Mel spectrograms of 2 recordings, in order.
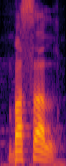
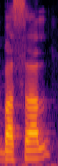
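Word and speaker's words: بصل: পেঁয়াজকে বাসাল, পেঁয়াজের সঠিক আরবি হচ্ছে বাসাল। তো আবার সৌদি আরবে বলে থাকে বসাল বা বসল, বসল বা বাসাল। উচ্চারণ এক এক ডিস্ট্রিক্ট থেকে অন্য ডিস্ট্রিক্টে একটু পার্থক্য হতে পারে, আবার মুখের ভাষার উচ্চারণ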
